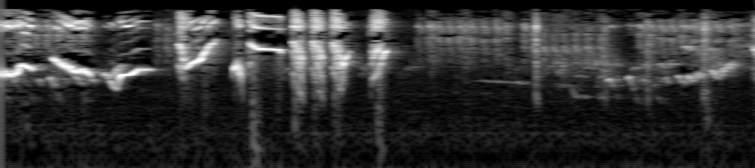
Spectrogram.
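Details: Agitated white-rumped shama, macul style, a song to excite young birds: swooping whistled slurs, then a burst of sharp clicking notes and softer warbling trailing off.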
